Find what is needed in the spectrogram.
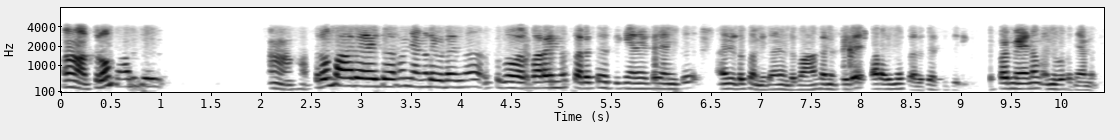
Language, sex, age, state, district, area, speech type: Malayalam, female, 45-60, Kerala, Kottayam, rural, conversation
